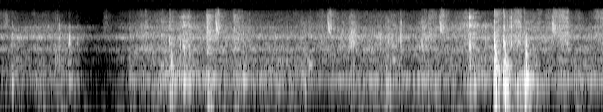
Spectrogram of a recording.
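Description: Faint rustle and scrape of braided cotton cord being pulled and tied into square knots by hand, with scattered soft clicks as the cords are handled. A brief cluster of soft knocks about five seconds in is the loudest part, over a faint steady hum.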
